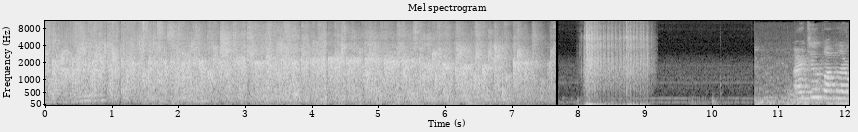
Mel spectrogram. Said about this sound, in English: Let's have one applause.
